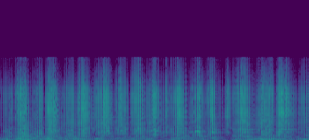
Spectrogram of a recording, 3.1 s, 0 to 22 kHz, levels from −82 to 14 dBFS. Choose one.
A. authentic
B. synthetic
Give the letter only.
B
